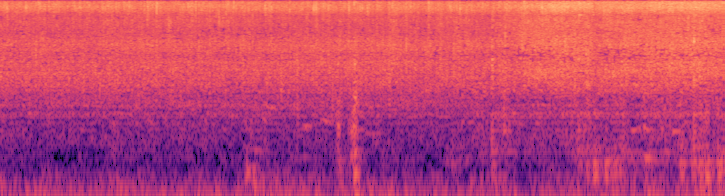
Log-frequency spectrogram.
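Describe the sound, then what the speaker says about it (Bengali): Spice paste with cumin powder and salt frying steadily in a pan for a fish-head lentil dish, a continuous close sizzle with faint stirring scrapes that grows slightly louder toward the end. "মশলাটাকে ভালো করে ভেজে নেব।"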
